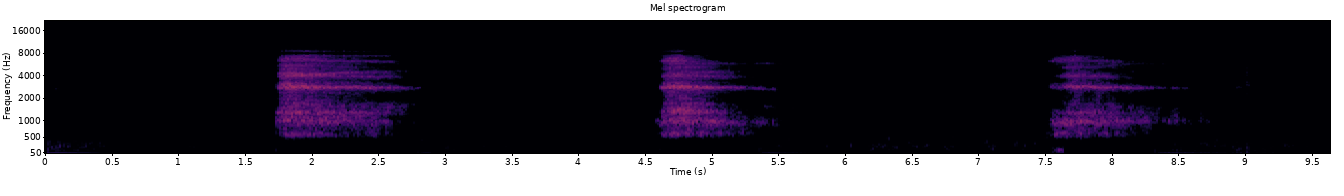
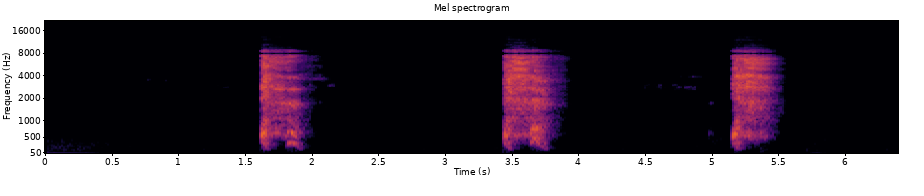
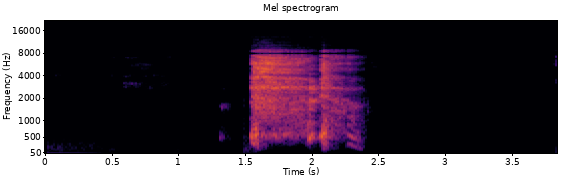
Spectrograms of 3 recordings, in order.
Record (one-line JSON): {"exhalation_length": "9.6 s", "exhalation_amplitude": 867, "exhalation_signal_mean_std_ratio": 0.38, "three_cough_length": "6.4 s", "three_cough_amplitude": 9989, "three_cough_signal_mean_std_ratio": 0.3, "cough_length": "3.8 s", "cough_amplitude": 12202, "cough_signal_mean_std_ratio": 0.31, "survey_phase": "beta (2021-08-13 to 2022-03-07)", "age": "18-44", "gender": "Female", "wearing_mask": "No", "symptom_none": true, "smoker_status": "Ex-smoker", "respiratory_condition_asthma": false, "respiratory_condition_other": false, "recruitment_source": "REACT", "submission_delay": "6 days", "covid_test_result": "Negative", "covid_test_method": "RT-qPCR", "influenza_a_test_result": "Negative", "influenza_b_test_result": "Negative"}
